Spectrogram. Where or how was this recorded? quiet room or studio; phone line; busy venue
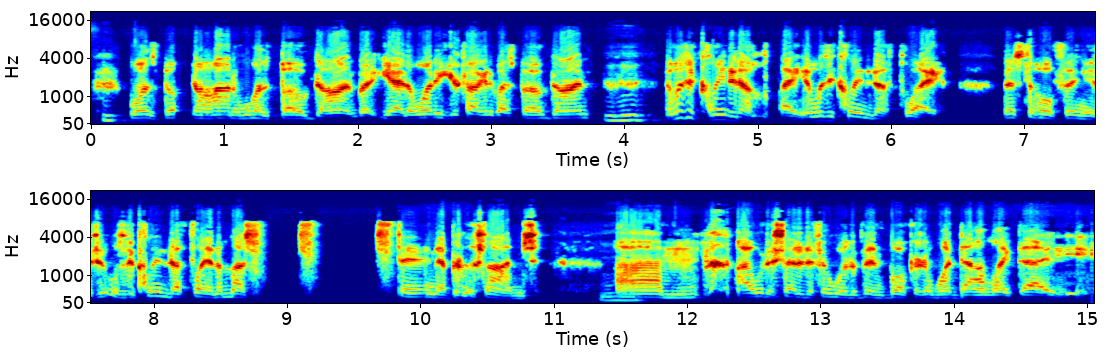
phone line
